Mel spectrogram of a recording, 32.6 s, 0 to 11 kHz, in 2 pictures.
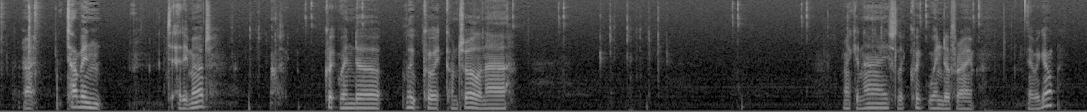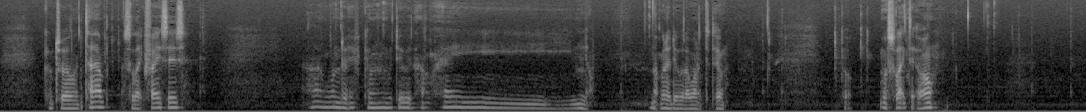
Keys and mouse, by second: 0.6 Tab, 3.8 ctrl+r, 7.2 ctrl+r, 9.7 ctrl+r, 13.2 ctrl+r, 17.5 ctrl+Tab, 19.3-20.8 drag, 21.4-23.1 drag, 23.1-23.7 middle drag, 23.7 drag, 23.9 middle drag, 24.5 middle click, 26.0-28.1 middle drag, 28.9 a, 29.3 a, 31.2-32.5 middle drag.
